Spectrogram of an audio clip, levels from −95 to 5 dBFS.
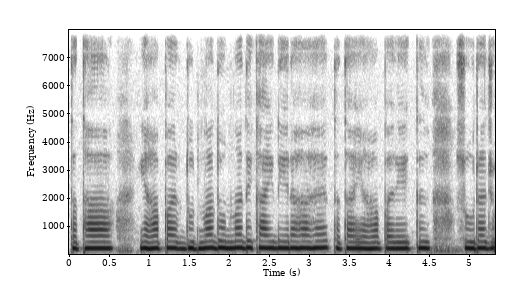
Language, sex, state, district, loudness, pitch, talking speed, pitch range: Hindi, female, Chhattisgarh, Korba, -10 LUFS, 225 Hz, 145 wpm, 220-230 Hz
